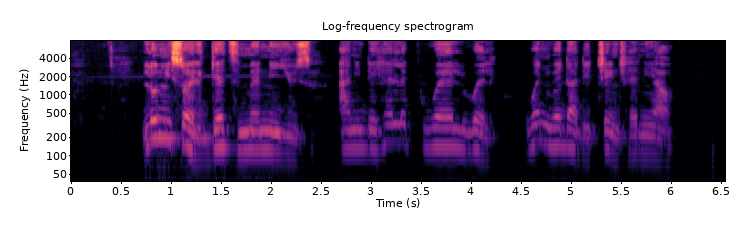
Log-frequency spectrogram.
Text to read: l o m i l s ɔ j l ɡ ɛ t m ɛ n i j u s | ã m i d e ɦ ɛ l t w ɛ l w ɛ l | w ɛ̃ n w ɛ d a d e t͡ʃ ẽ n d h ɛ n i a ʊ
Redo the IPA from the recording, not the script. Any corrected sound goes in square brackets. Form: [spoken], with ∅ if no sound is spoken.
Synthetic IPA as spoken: l o m i [∅] s ɔ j l ɡ ɛ t m ɛ n i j u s | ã [n] i d e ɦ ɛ l [p] w ɛ l w ɛ l | w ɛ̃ n w ɛ d a d e t͡ʃ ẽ n [d͡ʒ] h ɛ n i a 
